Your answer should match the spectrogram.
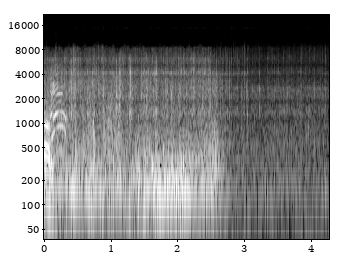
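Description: A large fire burning a building, crackling and rumbling, which stops abruptly about two and a half seconds in and leaves a low hiss.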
